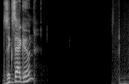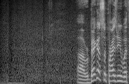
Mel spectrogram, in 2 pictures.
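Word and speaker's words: Zigzagoon: Zigzagon.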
